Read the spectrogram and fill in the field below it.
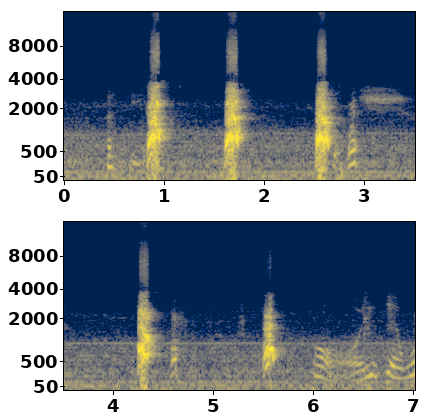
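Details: Purebred Cocker Spaniel going after an iRobot Roomba robot vacuum, giving five sharp, loud barks at uneven intervals over about five seconds, with a person's voice talking near the end.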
